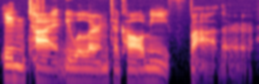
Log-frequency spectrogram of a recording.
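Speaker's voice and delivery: soft, low, sinister Emperor; Palpy. Acted. Emperor promising to train his captive, low soft Palpy voice. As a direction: draw it out low, savouring the menace. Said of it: "And he says".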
